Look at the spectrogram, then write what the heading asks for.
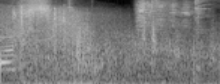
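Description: Rocket fire in the Marvel's Guardians of the Galaxy video game: a dense, continuous barrage of booming blasts and crackling explosions, loud and close, with a thinning burst partway through.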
